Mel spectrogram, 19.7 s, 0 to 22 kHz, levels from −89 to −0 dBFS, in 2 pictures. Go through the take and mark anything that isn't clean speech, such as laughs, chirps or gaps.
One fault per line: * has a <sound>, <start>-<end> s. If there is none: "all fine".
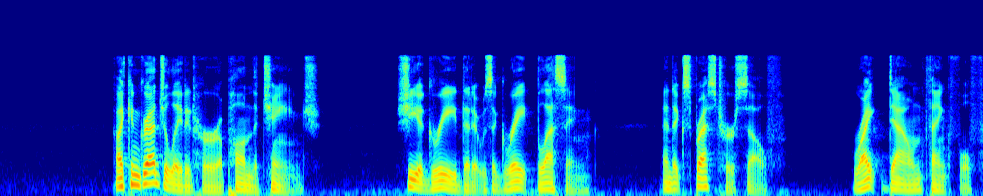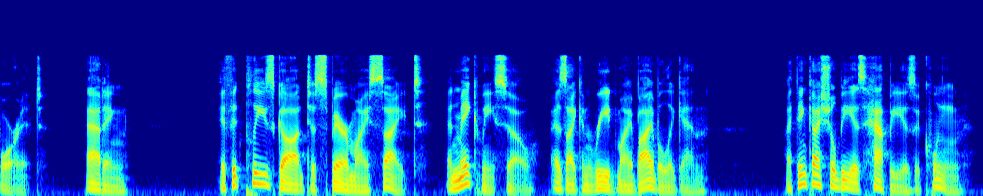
all fine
